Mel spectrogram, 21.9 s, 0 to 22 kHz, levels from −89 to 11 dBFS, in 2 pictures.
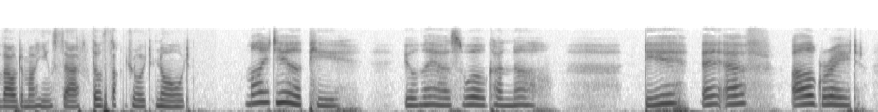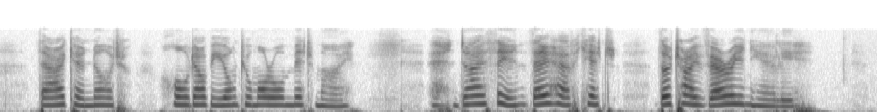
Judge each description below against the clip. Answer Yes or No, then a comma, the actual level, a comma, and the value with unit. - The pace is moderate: No, slow, 105 wpm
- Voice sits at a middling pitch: No, very high, 270 Hz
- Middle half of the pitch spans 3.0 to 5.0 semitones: No, narrow, 2.6 semitones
